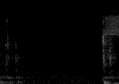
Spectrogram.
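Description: Keys on a computer keyboard click quietly in two short bursts, a brief patter at the start and a sharper cluster of keystrokes at the end, separated by near silence.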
